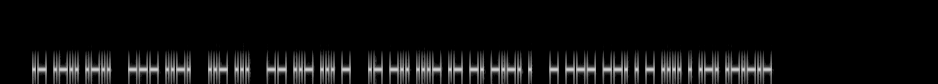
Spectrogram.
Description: Morse code, heard as a keyed tone, about 44 wpm, 700 Hz. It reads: ALL OF US MUST ADVANCE TOGETHER.
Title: Sentences from Top 1400 Words 45wpm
